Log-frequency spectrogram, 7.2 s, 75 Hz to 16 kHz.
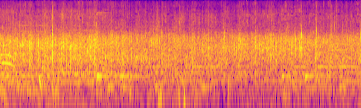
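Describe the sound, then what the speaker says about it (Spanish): Sustained applause from an audience at the Extremadura Medals gala, 2022, dense clapping holding steady throughout, with a few faint voices under it. "que se note el aplauso más fuerte"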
